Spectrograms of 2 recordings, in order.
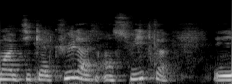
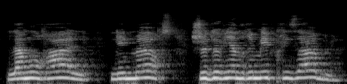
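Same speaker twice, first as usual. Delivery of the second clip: slightly raised, exclaiming quote; mild mock outcry; 4 semitones higher, 6 dB louder than usual. Letter writer imagines madame protesting, mild outcry. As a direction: exclaim it in short bursts, lightly indignant. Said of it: "Vous allez vous écrier et dire".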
